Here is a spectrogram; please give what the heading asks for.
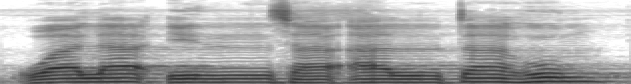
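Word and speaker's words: ولئن سألتهم: Diingat cara membacanya harus samar dan berdengung. Walain sa'altahum seperti itu. Bukan dibaca wala in sa'altahum itu salah. Tapi yang benar walain sa'altahum.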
